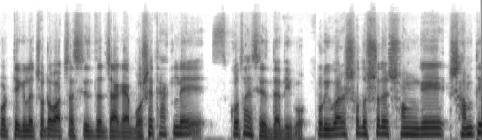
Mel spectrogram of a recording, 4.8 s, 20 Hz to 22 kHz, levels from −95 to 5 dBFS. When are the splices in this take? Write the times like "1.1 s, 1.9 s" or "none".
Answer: 3.1 s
